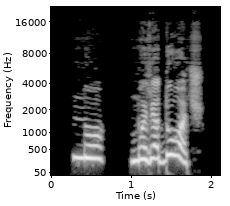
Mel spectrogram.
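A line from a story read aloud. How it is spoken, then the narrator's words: Sobbing. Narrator (Russian): Брэдшоу зарыдал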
